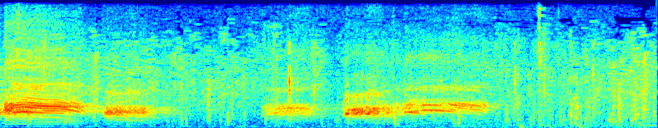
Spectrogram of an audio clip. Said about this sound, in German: Lautes Gekrächze. Ein Schwarm Krähen, der plötzlich vom Himmel zu fallen schien.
